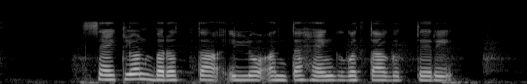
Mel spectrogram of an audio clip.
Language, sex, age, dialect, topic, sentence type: Kannada, female, 18-24, Dharwad Kannada, agriculture, question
